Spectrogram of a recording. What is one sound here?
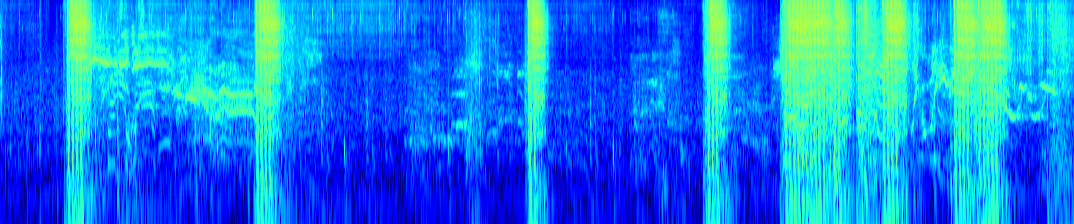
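Gunfire rattles in loud, short bursts.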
